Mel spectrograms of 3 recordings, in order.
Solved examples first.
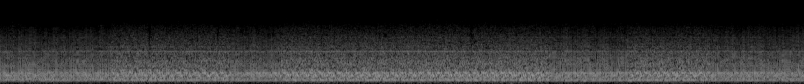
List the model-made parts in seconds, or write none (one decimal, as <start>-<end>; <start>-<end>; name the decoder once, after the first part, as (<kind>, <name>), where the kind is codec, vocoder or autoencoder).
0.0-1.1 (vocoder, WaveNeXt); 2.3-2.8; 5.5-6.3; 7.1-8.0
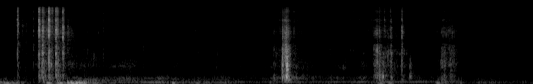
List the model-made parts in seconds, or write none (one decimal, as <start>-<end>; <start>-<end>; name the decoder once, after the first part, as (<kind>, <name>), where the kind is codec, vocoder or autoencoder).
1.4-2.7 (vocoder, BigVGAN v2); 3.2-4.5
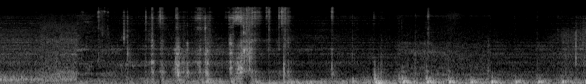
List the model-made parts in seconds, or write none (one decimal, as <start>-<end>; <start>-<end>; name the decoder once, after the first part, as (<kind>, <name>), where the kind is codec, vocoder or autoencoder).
0.0-0.4 (codec, SNAC); 1.1-4.0; 4.9-5.9

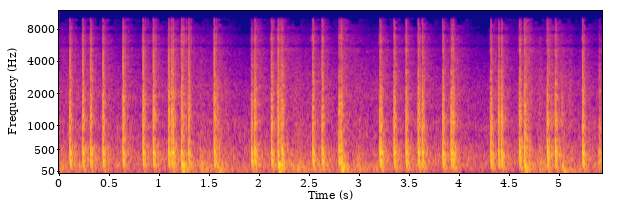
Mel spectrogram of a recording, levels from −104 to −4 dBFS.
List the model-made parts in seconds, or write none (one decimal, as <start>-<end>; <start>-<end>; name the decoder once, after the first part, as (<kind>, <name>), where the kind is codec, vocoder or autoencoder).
none

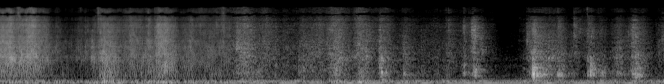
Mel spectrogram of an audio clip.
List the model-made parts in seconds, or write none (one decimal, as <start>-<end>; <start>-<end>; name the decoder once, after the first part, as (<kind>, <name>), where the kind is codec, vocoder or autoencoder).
0.0-2.3 (vocoder, Vocos)

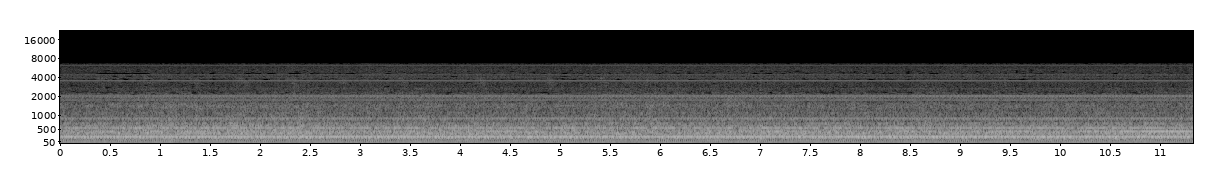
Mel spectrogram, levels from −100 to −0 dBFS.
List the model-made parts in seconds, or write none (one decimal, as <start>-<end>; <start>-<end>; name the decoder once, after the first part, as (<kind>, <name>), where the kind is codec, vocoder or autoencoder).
none

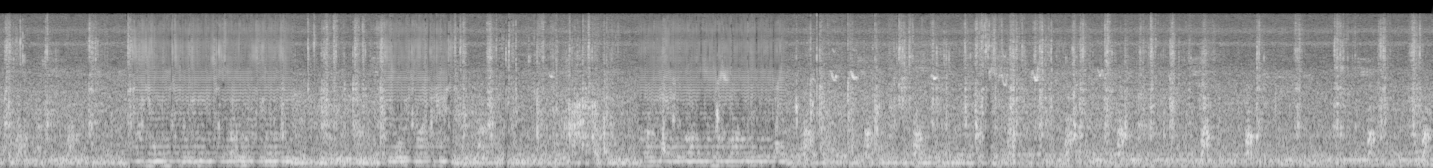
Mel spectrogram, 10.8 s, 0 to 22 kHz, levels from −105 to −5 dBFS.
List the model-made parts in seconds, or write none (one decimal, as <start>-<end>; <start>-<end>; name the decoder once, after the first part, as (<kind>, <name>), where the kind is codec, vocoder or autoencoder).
1.0-2.2 (vocoder, BigVGAN v2); 2.9-3.4; 4.8-5.9

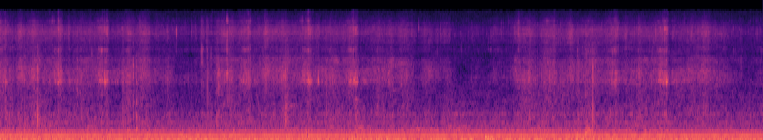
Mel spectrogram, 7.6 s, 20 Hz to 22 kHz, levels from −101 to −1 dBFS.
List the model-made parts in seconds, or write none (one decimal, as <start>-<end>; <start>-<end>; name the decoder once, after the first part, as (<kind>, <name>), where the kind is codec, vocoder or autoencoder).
1.3-2.4 (vocoder, BigVGAN v2)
